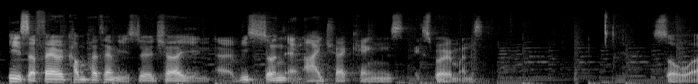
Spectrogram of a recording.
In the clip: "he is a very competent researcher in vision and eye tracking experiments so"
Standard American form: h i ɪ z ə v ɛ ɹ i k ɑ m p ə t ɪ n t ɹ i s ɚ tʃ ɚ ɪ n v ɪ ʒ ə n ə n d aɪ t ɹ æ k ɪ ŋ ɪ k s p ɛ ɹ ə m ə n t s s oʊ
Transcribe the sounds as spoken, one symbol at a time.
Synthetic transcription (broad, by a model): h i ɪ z ə f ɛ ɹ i k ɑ m p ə t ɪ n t ɹ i s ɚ tʃ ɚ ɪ n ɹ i s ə n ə n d aɪ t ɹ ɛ k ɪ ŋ ɪ k s p ɛ ɹ ə m ə n t s s oʊ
